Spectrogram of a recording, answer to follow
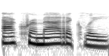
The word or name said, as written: achromatically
